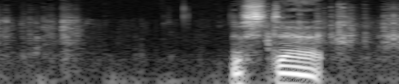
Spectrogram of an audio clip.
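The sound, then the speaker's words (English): Faint keyboard typing as a name is entered into a slow computer system, with soft scattered key clicks and a brief burst of voice in the middle. “Type in the name there. Just typing it in.”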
